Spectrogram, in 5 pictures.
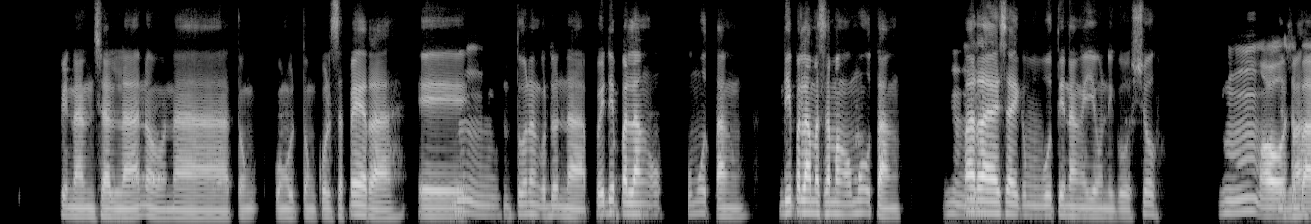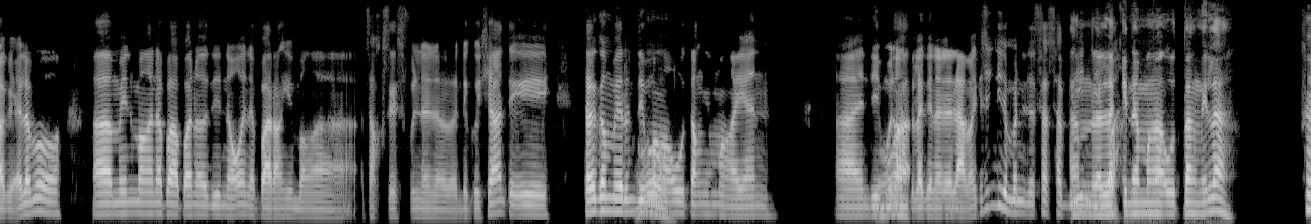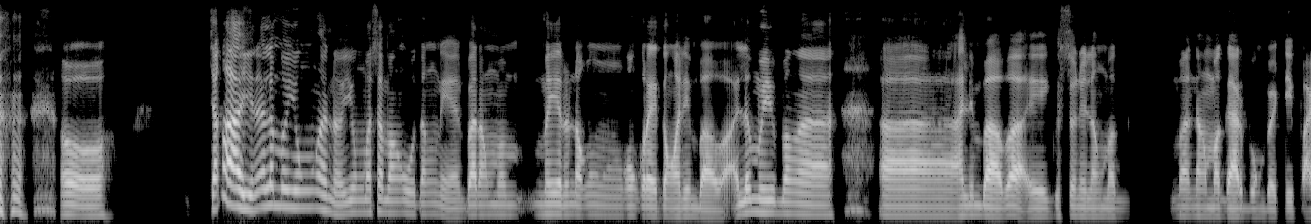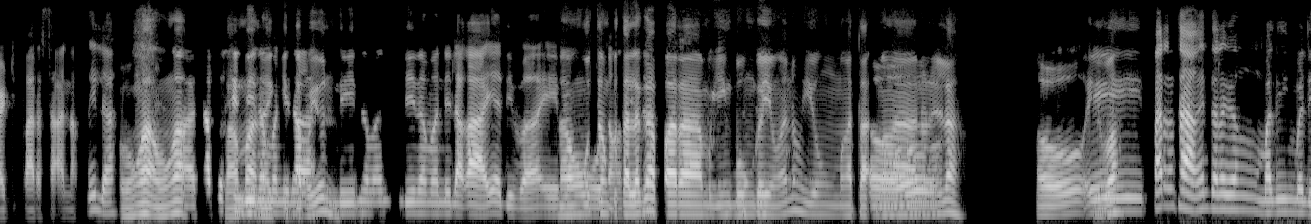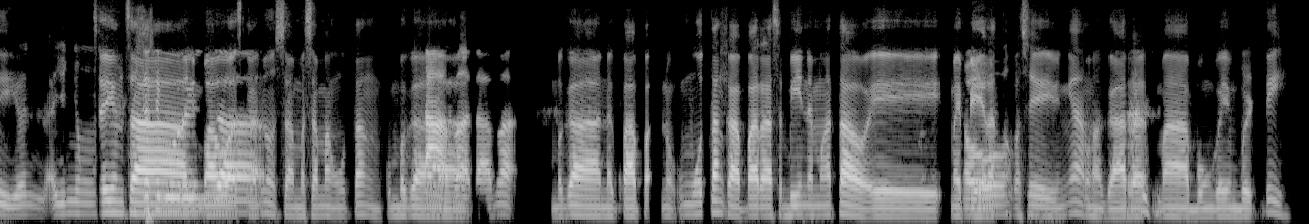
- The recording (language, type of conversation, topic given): Filipino, unstructured, Paano mo hinahati ang pera mo para sa gastusin at ipon?
- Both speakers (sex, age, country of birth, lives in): male, 25-29, Philippines, Philippines; male, 30-34, Philippines, Philippines
- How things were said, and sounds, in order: dog barking; laugh; laugh; wind; laugh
